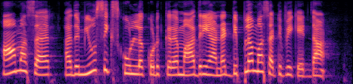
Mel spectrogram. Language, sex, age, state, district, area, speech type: Tamil, female, 30-45, Tamil Nadu, Madurai, urban, read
